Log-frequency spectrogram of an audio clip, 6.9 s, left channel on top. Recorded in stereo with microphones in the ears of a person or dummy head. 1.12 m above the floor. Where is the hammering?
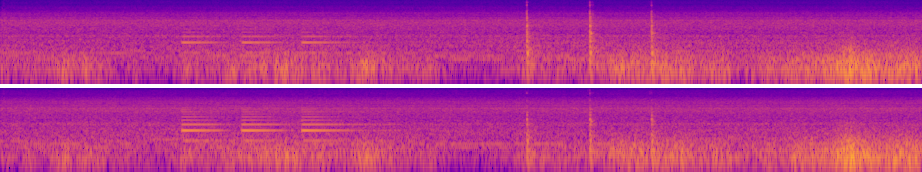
45° left (ahead or behind).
